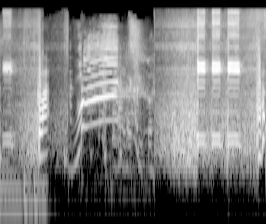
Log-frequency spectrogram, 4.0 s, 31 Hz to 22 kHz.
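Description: Royal Enfield Interceptor 650's horn sounded in three short, quick toots near the end.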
